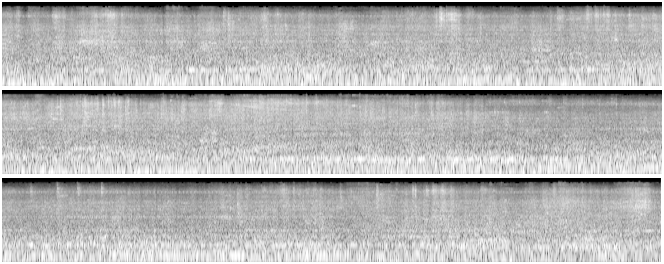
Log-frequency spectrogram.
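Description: Two-bay covered hopper cars of a freight train rolling past at close range: steel wheels running over the rail joints with a steady, loud rumble.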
